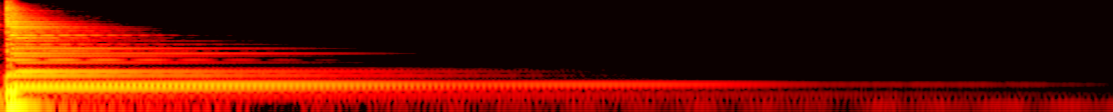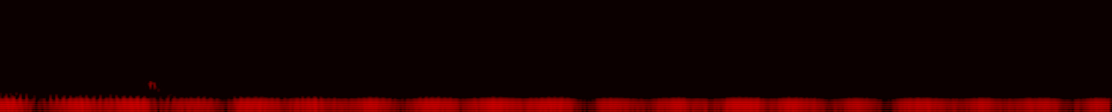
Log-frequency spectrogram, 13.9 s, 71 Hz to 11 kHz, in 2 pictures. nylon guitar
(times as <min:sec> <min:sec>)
0:00.0 0:04.8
